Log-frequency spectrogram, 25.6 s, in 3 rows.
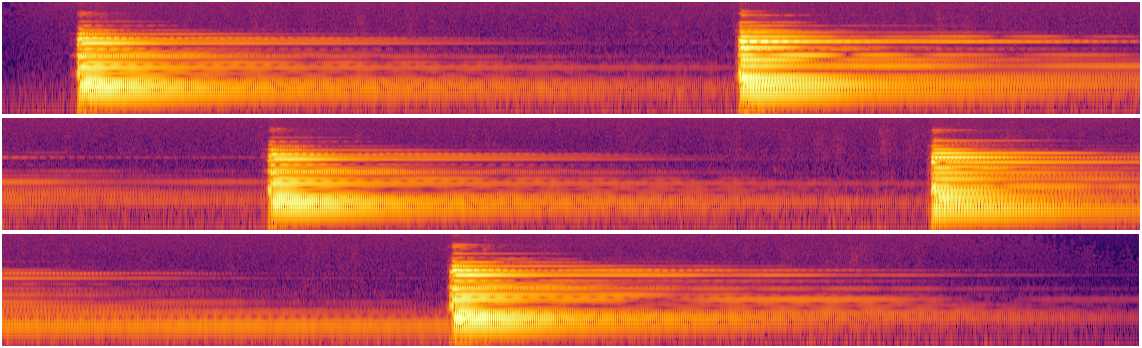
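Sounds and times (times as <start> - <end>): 
alternative minor chords: 0.6 - 25.5.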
